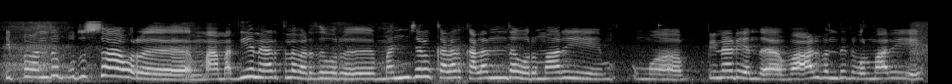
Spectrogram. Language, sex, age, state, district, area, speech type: Tamil, female, 60+, Tamil Nadu, Mayiladuthurai, urban, spontaneous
